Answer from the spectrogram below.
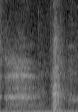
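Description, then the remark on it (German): A single short sneeze, a sudden breathy burst partway through, over a low steady electrical hum with no talking. “weißt du das? Gesundheit.”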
